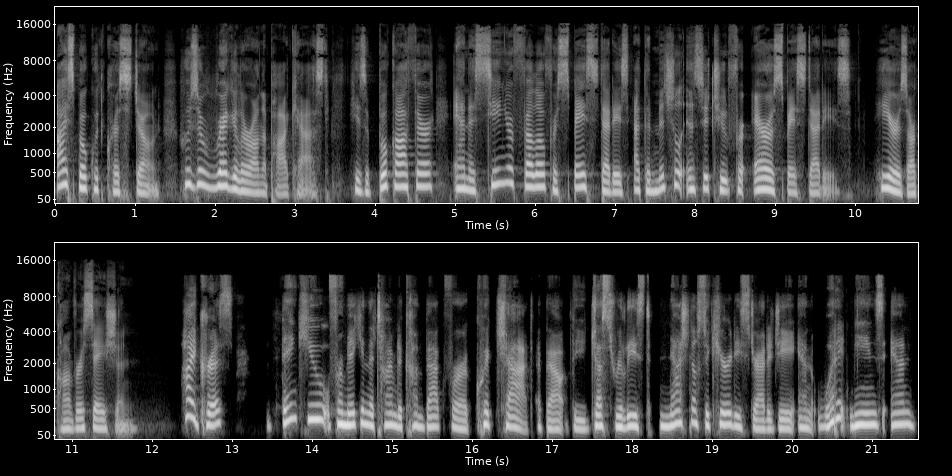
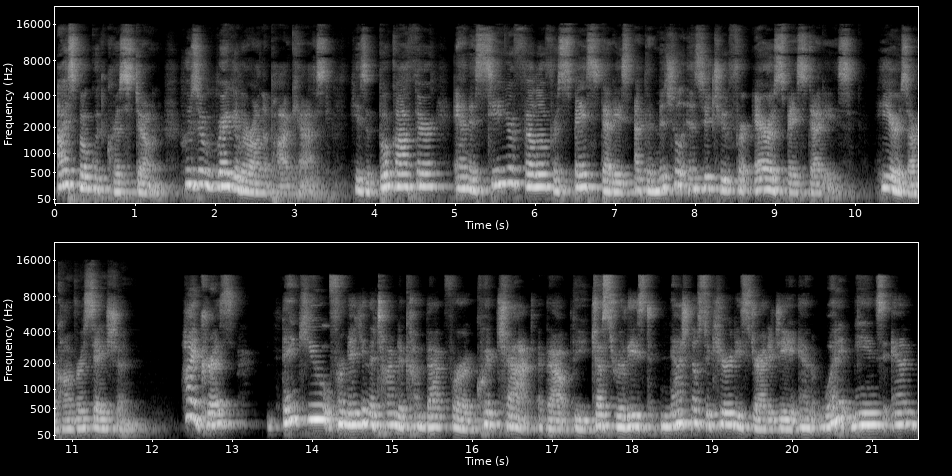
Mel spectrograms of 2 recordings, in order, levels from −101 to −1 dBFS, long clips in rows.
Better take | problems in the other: first | off-mic speech; far // room echo; slight; dies away in 0.3 s

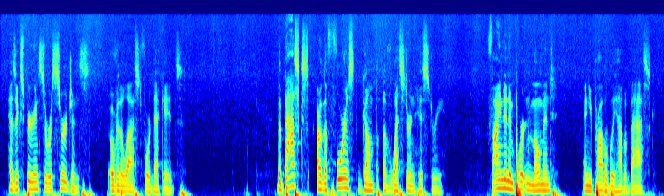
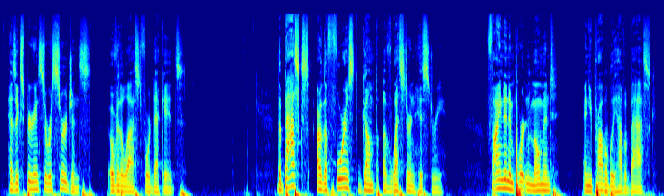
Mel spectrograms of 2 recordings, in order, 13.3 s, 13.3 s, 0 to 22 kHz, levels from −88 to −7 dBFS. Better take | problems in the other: second | hiss; faint; throughout; 20 dB below the speech

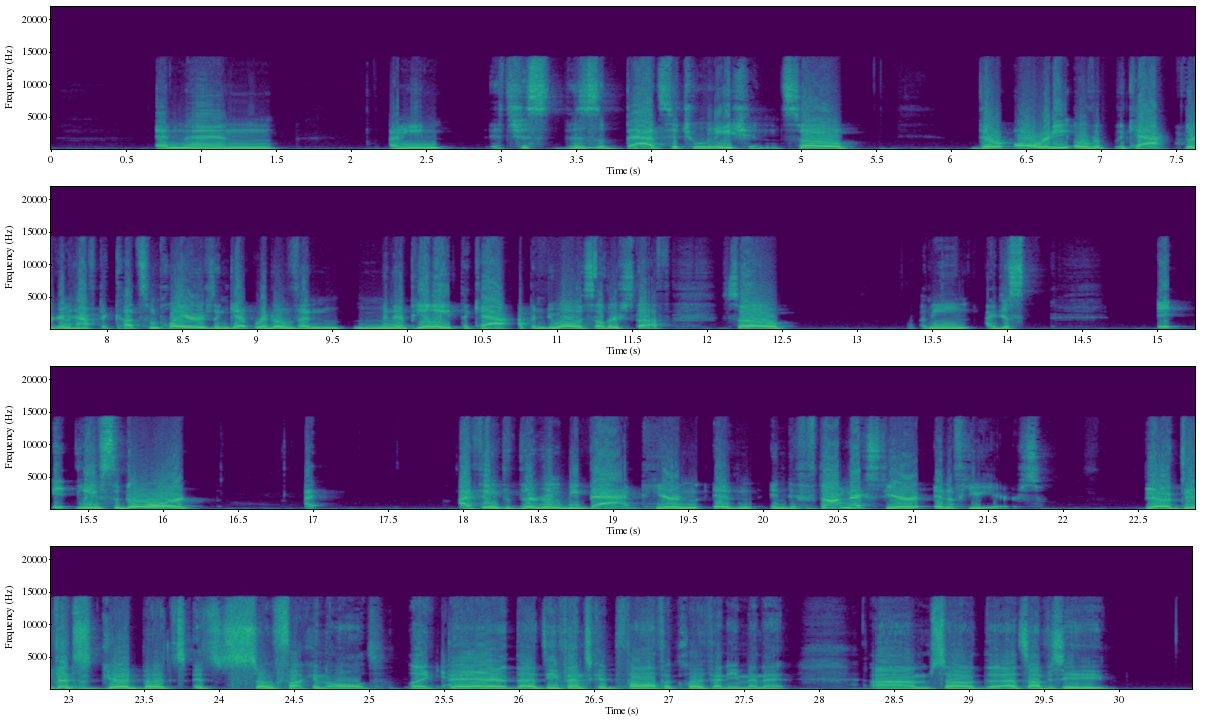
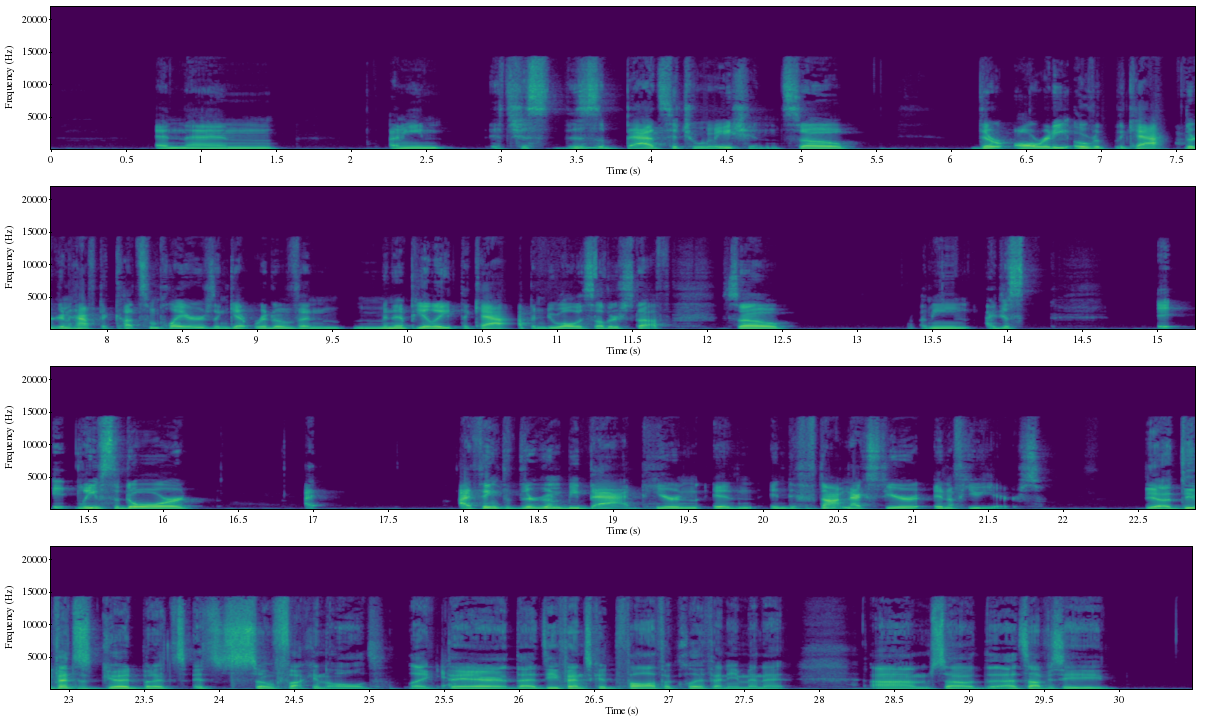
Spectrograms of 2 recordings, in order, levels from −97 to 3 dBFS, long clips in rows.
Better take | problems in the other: second | distortion; heavy; 15% of the sound clipped

